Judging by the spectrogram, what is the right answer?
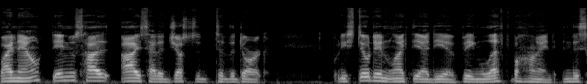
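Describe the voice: Ordinary pitch variation in plain reading aloud.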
